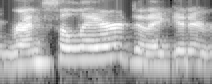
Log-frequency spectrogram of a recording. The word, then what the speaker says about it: Rensselaer: there is from uh sorry if I'm not pronouncing this right Rensselaer did I get it right Rensselaer Indiana yes awesome welcome team Rensselaer happy to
